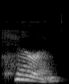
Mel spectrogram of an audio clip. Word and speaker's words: Karen: Is it Karen or Karen? Karen. Karen. My Yeah. sister's name is spelled the same way, but we pronounce it Karen because we're Southern.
